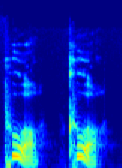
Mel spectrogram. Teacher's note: you have the long o sound followed by the dark l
